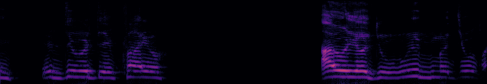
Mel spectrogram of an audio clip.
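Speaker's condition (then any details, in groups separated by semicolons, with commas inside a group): Cerebral palsy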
